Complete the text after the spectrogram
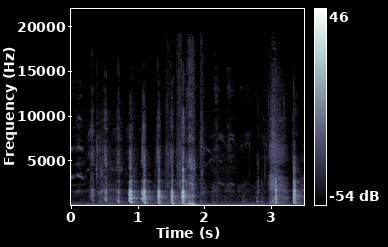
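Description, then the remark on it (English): A voice imitates Carlos Danger whispering, with a rapid series of breathy, hissing puffs, about a dozen short bursts in an uneven rhythm, fairly soft, with no clear words. “Whispering into our ears.”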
